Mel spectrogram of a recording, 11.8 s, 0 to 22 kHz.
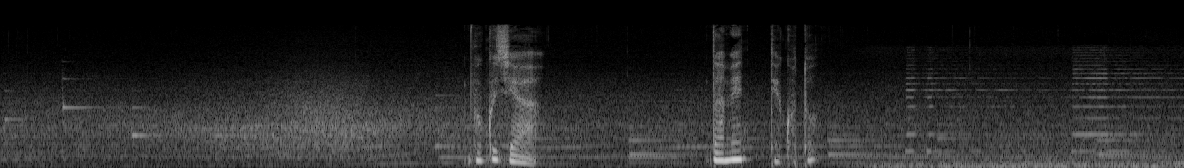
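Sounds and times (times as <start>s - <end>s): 
speech: 4.7s - 5.5s, 7.2s - 8.2s
car horn blaring: 9.0s - 10.1s, 10.7s - 11.8s.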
